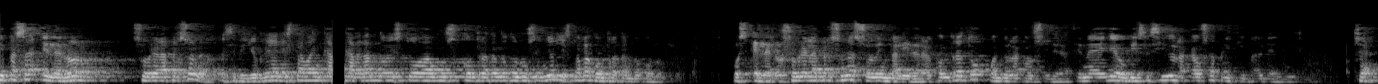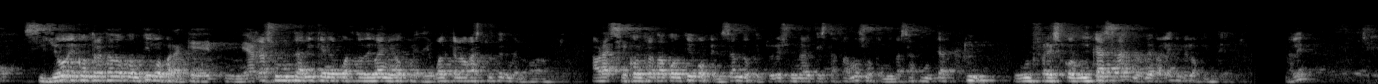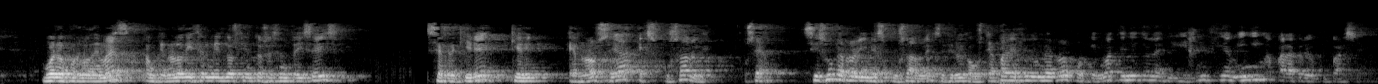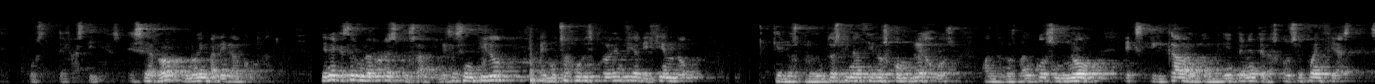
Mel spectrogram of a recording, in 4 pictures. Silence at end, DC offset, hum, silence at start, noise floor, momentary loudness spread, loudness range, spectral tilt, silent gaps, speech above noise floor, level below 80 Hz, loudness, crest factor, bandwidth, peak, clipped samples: 0 s; under 0.1%; none; 0 s; -58 dBFS; 16 LU; 7 LU; -6 dB/octave; 3.34-3.44 s, 7.22-7.32 s, 26.41-26.63 s, 31.71-31.77 s, 44.46-44.52 s; 37 dB; -60 dBFS; -21 LUFS; 20 dB; 8 kHz; 0 dBFS; under 0.1%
